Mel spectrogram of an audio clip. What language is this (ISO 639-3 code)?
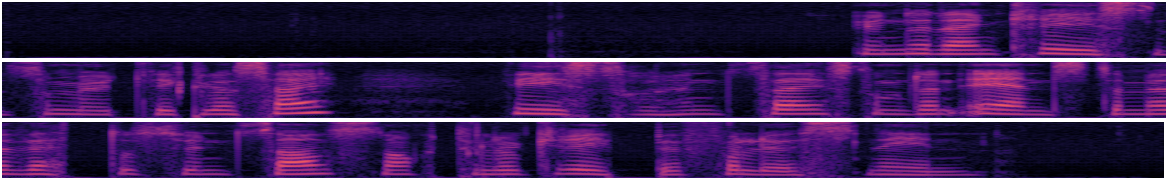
nor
